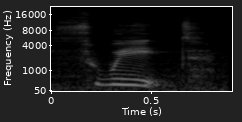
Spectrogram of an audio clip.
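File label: "suite", US English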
